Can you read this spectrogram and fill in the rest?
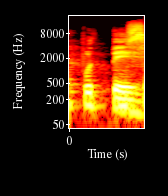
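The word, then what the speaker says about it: Putellas: Como que é a pronúncia aí? – É? Alexa Putejas.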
